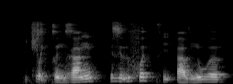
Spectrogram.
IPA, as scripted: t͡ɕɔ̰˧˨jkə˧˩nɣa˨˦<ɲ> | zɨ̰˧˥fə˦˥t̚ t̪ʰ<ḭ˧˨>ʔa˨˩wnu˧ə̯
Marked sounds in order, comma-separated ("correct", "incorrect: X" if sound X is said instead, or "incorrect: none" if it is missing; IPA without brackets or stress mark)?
incorrect: ŋ, correct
